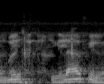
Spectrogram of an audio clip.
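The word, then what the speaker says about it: لاختلاف: I'rab huwa takhyiru awakhiril kalimi likhtilafil, membacanya likhtilafil karena ini adalah hamzahnya adalah hamzah wasol.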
